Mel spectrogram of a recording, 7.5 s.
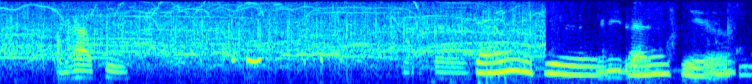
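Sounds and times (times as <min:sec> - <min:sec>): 
round of applause: 0:00.0 - 0:05.5
speech: 0:00.6 - 0:01.4, 0:02.4 - 0:02.8, 0:04.0 - 0:07.5.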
